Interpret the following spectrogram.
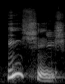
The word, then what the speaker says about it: heishi: something colourful oh well hershey beads lovely hessy read beautiful apparently i was told over in tucson that i'm i'm pronouncing it wrong really should be heishi yeah he she i didn't know that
